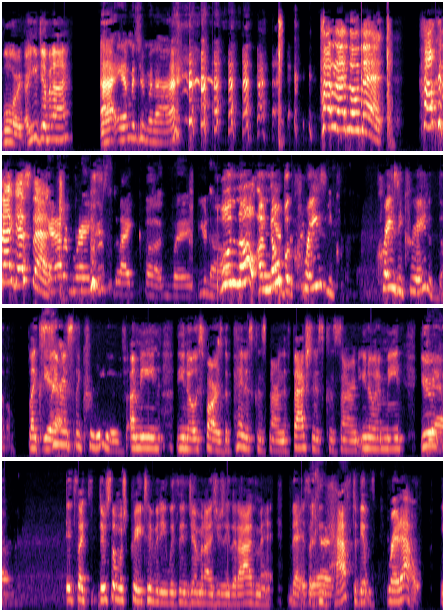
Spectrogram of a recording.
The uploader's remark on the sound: a special Instagram Live #WFH edition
